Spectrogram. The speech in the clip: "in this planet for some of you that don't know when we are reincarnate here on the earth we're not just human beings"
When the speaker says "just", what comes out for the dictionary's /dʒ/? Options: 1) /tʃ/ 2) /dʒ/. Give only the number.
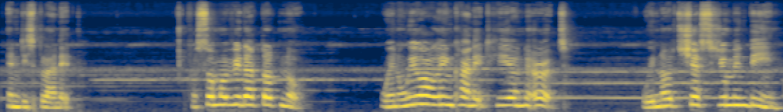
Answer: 1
